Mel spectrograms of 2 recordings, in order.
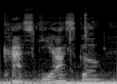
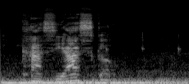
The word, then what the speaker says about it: Kosciusko: So Kosciusko, it's spelled with a ski, like a C, an S-C, but it's not pronounced Kosciusko, it's pronounced Kosciusko.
